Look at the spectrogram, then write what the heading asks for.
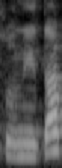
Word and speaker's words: सुनीता: सुनीता नहीं पढ़ते हैं, सुनीता पढ़ते हैं ना। न पे बड़ी की मात्रा है लेकिन उसका उच्चारण बच्चों छोटे ई का निकल के आ रहा है, ठीक है, सुनीता।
